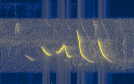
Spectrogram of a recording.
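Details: A wild rufous-collared sparrow sings a short phrase of about five high, clear whistled notes, each slurring downward, over roughly two seconds, with faint low background noise.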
